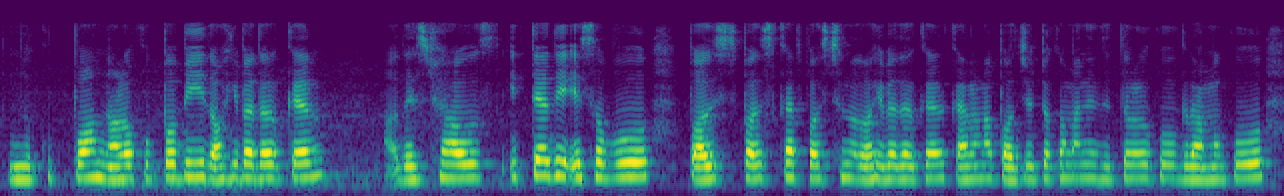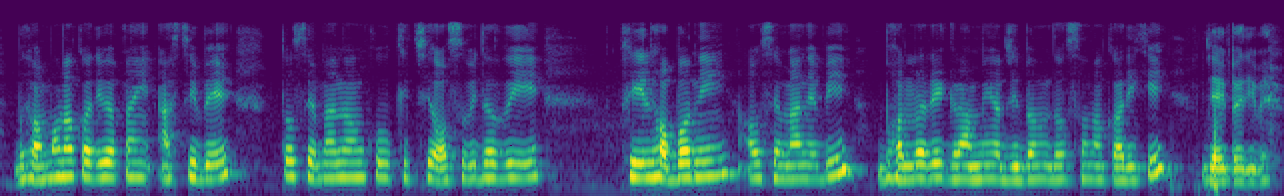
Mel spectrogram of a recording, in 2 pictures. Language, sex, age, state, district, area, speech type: Odia, female, 18-30, Odisha, Kandhamal, rural, spontaneous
